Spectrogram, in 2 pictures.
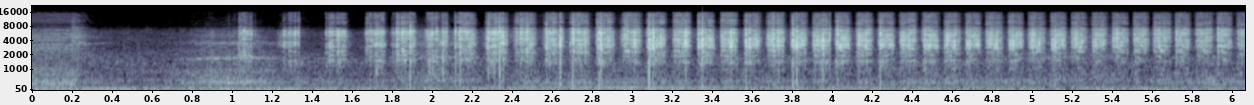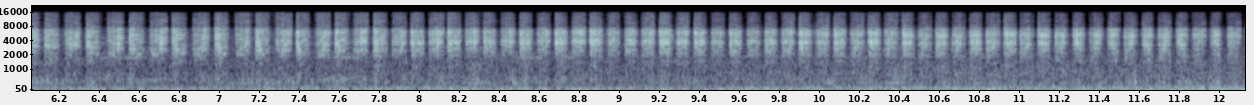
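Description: Hand drill friction fire: a cattail spindle spun back and forth between the palms, its tip rubbing in the notched socket of a cottonwood-root hearth board. It gives a fast, even rhythm of rasping strokes that starts about a second in.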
